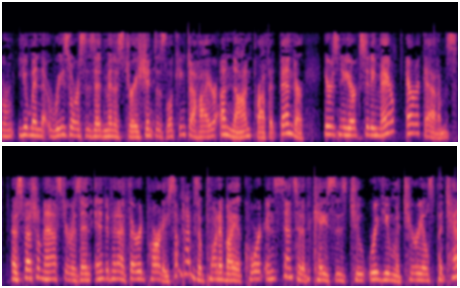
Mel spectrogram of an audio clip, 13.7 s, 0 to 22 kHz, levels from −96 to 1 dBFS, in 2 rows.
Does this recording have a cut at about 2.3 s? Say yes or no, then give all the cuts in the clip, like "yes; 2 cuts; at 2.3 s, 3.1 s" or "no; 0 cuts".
yes; 2 cuts; at 2.3 s, 7.0 s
